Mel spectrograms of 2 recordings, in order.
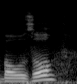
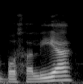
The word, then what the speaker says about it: bosal: Challenge and that is the bosal or pronounced boosel and I've also heard the vakos always call it the bosia so take your pick whatever but basically it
